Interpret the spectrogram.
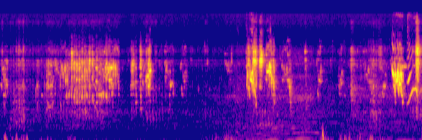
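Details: Budgerigar singing, offered to stimulate birds to breed: bursts of scratchy chatter and sharp chirps alternating with brief quieter pauses, a faint low hum in the background.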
